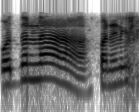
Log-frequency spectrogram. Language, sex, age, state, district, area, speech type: Telugu, male, 18-30, Andhra Pradesh, Visakhapatnam, urban, conversation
